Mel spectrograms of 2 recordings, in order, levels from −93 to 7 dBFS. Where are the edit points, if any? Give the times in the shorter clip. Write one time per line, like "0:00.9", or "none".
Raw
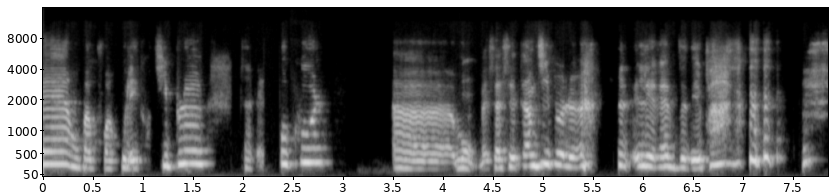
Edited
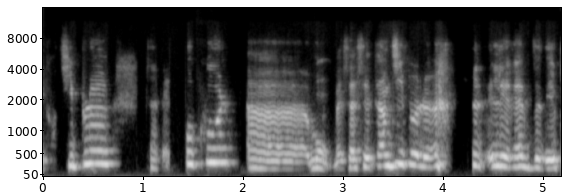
0:02.0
